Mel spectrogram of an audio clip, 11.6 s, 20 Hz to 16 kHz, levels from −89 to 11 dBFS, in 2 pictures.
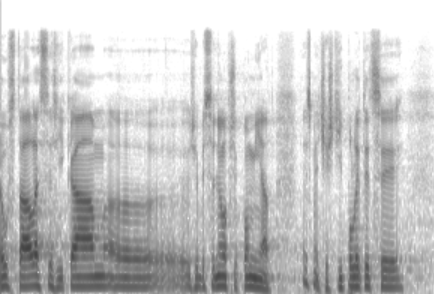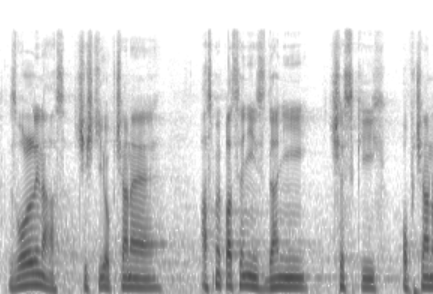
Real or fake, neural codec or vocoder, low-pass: real; none; 10.8 kHz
